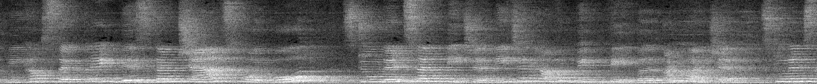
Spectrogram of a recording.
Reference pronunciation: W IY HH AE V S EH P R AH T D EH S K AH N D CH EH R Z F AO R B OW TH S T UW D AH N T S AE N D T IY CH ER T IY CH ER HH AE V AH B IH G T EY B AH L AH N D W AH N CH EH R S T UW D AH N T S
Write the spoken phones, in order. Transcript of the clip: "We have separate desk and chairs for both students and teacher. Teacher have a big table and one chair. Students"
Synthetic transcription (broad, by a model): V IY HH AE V S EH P R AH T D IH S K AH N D CH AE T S F AO R B OW T S T UW D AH N T S AE N D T IY CH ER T IY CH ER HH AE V AH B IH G T EY B AH L AH N D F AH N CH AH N S T UW D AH N T S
